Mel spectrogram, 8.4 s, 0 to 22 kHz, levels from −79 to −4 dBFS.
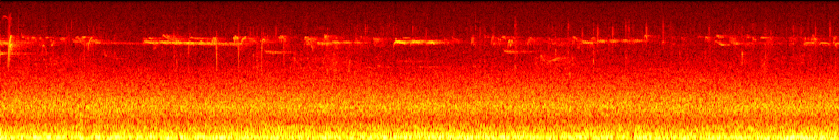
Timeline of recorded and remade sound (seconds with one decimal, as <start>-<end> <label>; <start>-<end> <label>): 0.0-8.4 recorded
